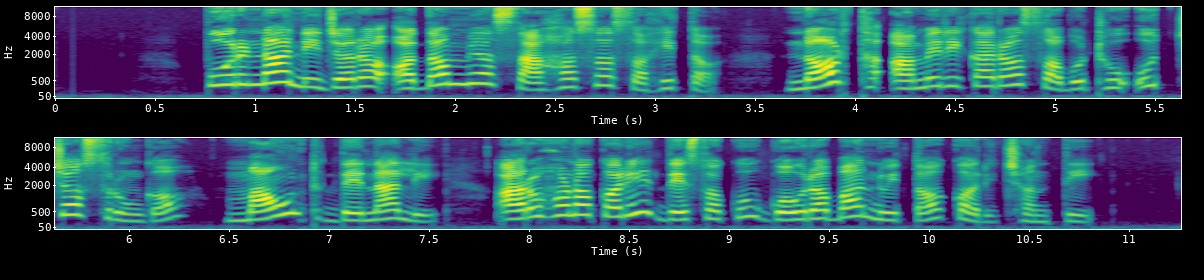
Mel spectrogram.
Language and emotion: Odia, neutral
